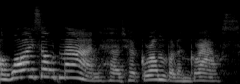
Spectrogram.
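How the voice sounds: Big pitch swings mark this fairly bright-toned voice, which moves at a fairly slow pace. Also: woman, medium pitch for a woman.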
